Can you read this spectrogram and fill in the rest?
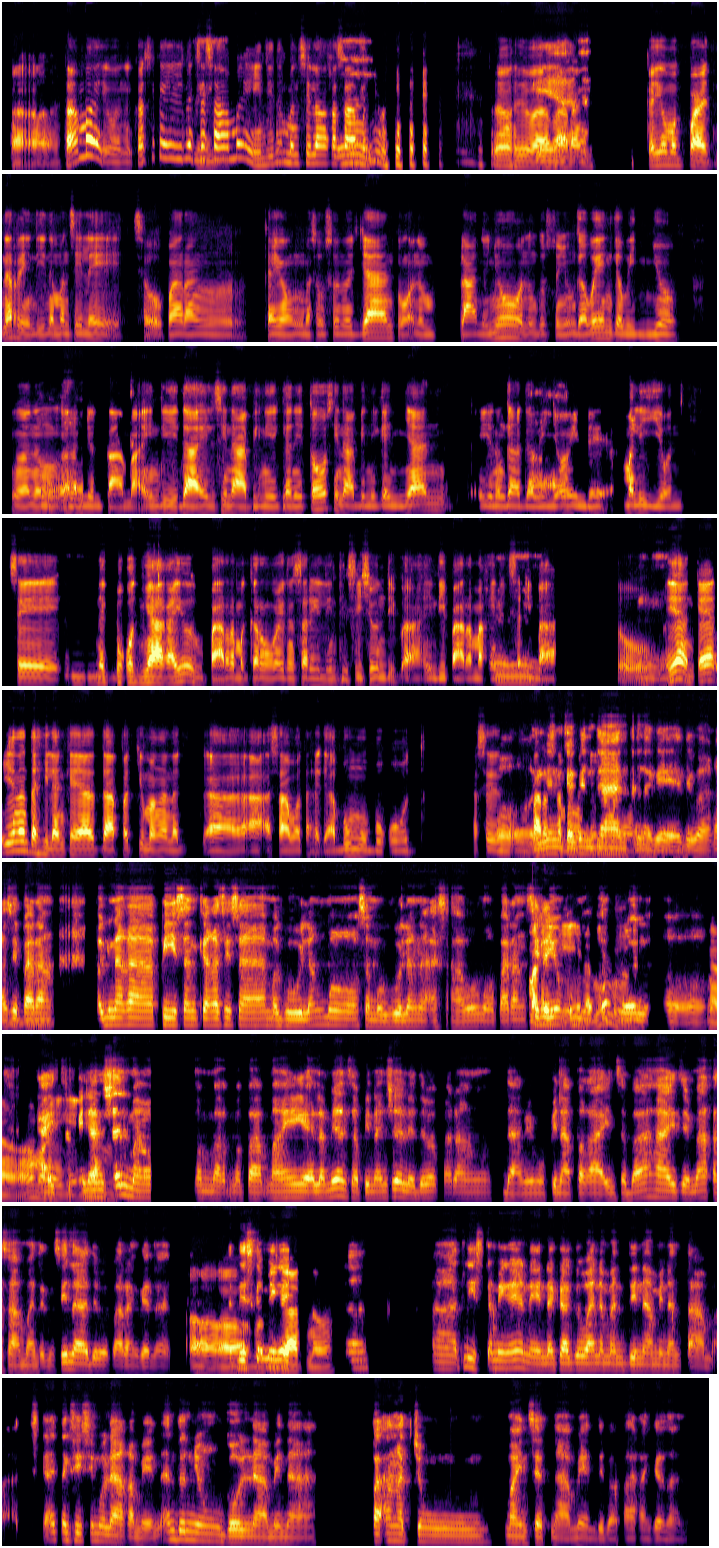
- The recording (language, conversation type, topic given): Filipino, unstructured, Ano ang mga bagay na handa mong ipaglaban?
- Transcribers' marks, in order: laugh; tapping; other background noise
